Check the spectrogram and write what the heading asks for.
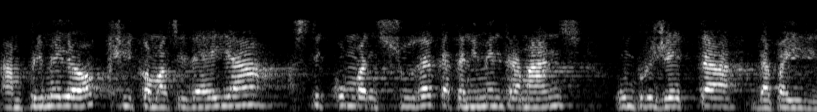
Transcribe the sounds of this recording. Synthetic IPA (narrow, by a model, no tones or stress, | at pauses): əmpɾimeʎɔkikɔməlziðɛjəːst̪ikːumbənsuðəkət̪əniment̪ɾəmans | umpɾuʒɛk̚t̪əðəpəi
